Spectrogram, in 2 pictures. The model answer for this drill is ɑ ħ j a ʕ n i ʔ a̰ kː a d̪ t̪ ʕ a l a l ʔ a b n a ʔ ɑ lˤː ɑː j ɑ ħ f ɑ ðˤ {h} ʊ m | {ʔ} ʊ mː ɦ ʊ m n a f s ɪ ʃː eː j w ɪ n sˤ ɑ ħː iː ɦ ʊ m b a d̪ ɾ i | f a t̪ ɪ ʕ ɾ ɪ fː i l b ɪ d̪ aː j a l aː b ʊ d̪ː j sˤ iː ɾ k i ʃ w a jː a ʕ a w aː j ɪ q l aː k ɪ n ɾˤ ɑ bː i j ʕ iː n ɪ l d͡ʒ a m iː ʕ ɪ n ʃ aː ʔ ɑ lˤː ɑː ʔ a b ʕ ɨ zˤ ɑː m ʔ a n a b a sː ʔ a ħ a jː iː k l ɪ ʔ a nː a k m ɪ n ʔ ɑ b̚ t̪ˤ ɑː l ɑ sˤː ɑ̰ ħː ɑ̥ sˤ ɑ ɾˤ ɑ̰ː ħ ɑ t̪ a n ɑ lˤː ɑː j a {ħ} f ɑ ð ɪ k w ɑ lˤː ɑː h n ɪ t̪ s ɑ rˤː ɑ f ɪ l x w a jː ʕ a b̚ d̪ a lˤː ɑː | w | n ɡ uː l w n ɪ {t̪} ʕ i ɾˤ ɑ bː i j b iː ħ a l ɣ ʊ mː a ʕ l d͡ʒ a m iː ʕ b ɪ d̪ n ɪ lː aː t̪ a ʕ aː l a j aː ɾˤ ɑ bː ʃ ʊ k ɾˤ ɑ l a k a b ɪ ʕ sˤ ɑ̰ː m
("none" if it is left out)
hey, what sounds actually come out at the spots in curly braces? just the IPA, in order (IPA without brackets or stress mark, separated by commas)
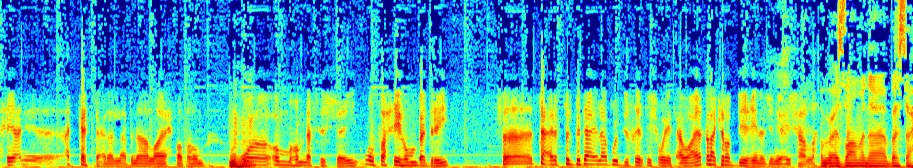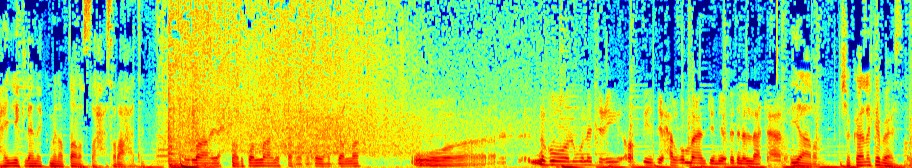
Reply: h, ʔ, ħ, d̪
